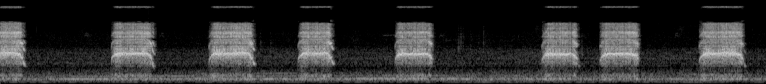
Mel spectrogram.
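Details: Owl in a nest box, morning of January 14, 2020, producing short grating hisses in irregular bursts, some paired close together, eight in all with quiet background between.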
